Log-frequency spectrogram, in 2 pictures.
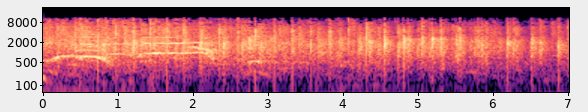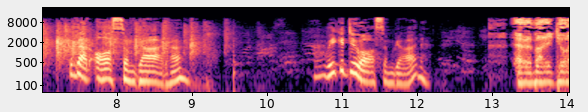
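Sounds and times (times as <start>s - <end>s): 
audience cheering and clapping: 0.0s - 9.1s
speech: 7.4s - 9.1s, 10.7s - 12.2s, 13.3s - 14.0s.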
